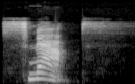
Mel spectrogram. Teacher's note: remember it's unvoiced because the s does not make our vocal chords vibrate as much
